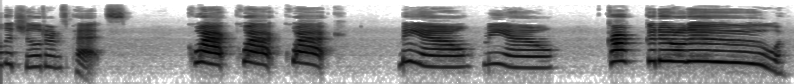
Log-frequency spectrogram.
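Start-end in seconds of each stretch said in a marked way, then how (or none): 1.9-3.5 loud, high quacking like a duck. Acted. Classroom full of pet noises. 4.0-5.5 cat meowing. Acted. Classroom full of pet noises. 6.1-7.9 high, loud, slow rooster call; rooster crow. Acted. Classroom full of pet noises.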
